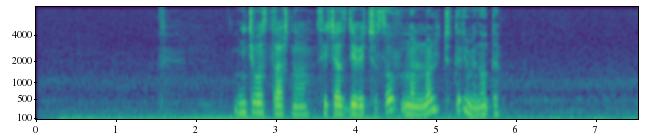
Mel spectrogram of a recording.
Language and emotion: Russian, positive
